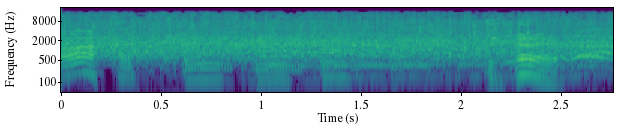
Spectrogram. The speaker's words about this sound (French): Vous pouvez m'applaudir, j'ai fait du bon travail, là.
